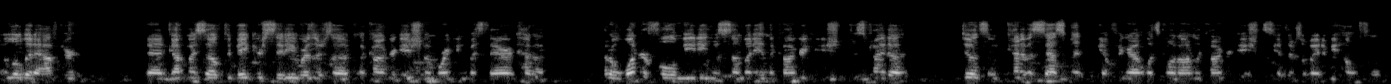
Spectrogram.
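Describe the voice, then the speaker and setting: A man's voice: very high-pitched, huge pitch swings, fast talker, gravelly, a bit bright. A man in his sixties co-hosting a podcast from inside a car, his voice tinny and boxed-in as if in a tin can, talking in a rambling, hesitant way. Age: 60s. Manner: rambling, hesitant, trailing off mid-thought. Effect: tinny, boxed-in sound as if inside a tin can. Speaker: podcast co-host. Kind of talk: casual chat. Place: inside a rental car on the road. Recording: dull lo-fi remote line from a car.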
